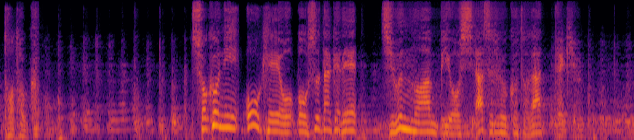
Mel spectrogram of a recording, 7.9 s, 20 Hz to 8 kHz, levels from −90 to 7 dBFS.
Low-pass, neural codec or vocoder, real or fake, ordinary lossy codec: 7.2 kHz; codec, 24 kHz, 0.5 kbps, DualCodec; fake; Opus, 16 kbps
